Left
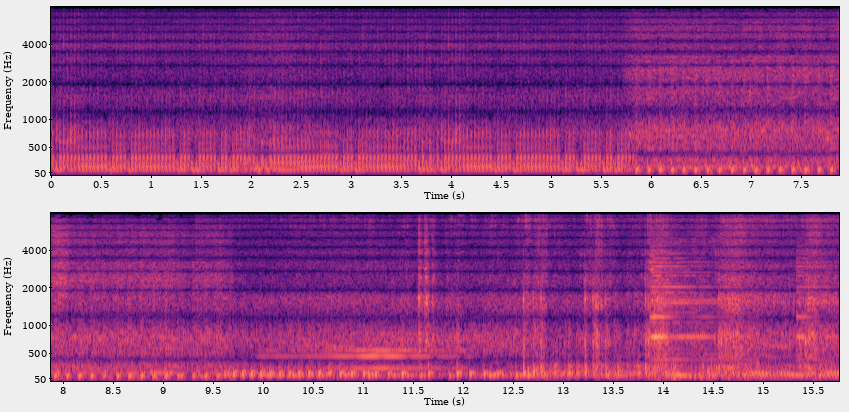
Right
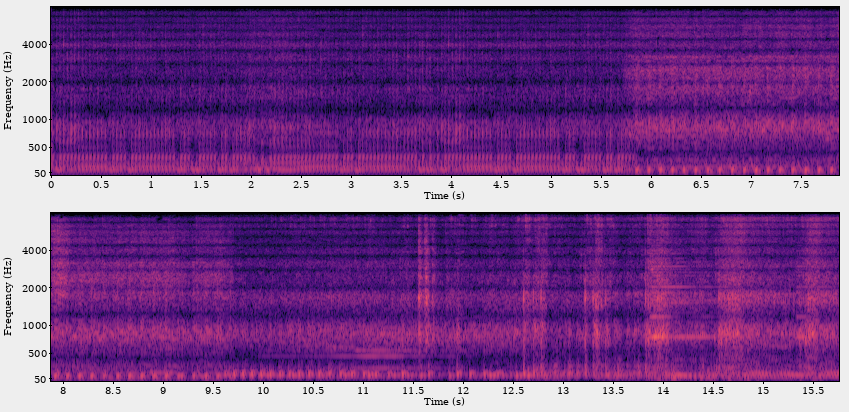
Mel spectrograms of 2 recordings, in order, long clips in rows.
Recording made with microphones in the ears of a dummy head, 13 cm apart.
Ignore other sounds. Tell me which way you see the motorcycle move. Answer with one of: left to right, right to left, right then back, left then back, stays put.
stays put.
